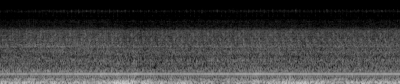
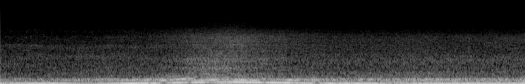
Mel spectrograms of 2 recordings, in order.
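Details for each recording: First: Mazda 3 with a long-standing misfire despite new spark plugs, fuel filter and fuel pump: loud rough, uneven idle with a thin whine; one cylinder missing because a heat-cracked plastic ignition coil is leaking spark. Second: Mazda 3 after replacing ignition coil that caused long-standing misfire, check-engine code cleared: engine picks up cleanly on the blip and drops back evenly, no stumble or popping; ignition healthy now.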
